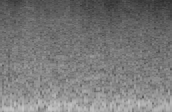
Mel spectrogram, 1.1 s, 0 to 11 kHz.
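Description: Fire Prism tank shots in the video game Dawn of War 2, heard as a loud, dense burst of blasting, booming fire that stays constant throughout the short moment.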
